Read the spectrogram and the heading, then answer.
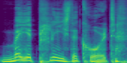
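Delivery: put-on British accent. Demonstrating how to address the bench in court, in a UK accent. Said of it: "You have to use a UK accent".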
